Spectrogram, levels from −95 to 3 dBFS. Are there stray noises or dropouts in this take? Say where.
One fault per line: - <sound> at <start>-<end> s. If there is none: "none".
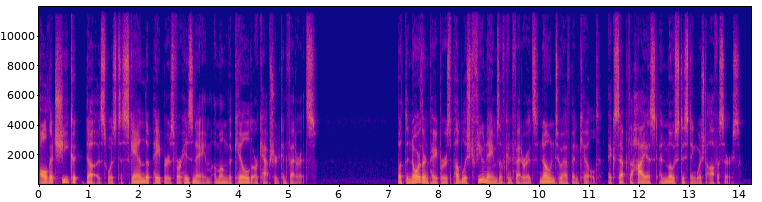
none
